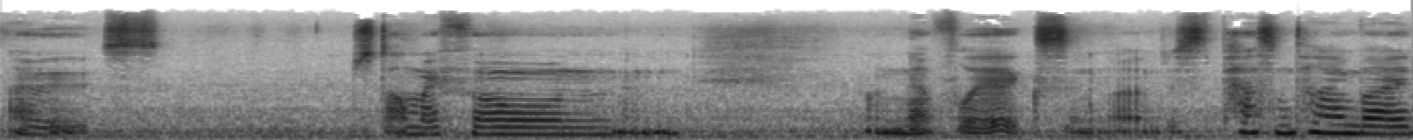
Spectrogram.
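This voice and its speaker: A tired woman chatting casually to her vlog viewers. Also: medium pitch. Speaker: vlogger. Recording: clear car and street noise.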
